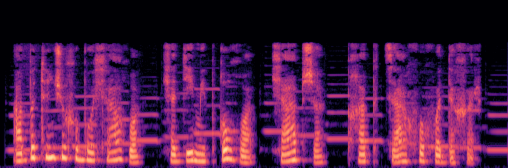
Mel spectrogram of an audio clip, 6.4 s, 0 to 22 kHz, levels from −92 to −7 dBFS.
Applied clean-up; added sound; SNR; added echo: none; Wind instrument, woodwind instrument; 18 dB; none.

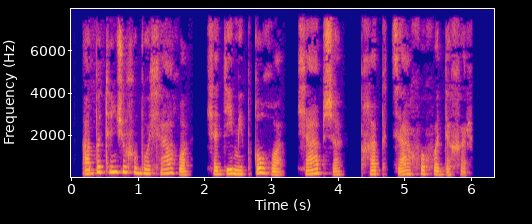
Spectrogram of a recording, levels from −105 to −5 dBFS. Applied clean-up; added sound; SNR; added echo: none; none; none; none.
